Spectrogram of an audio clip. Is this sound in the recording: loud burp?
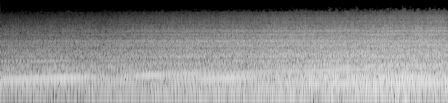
no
